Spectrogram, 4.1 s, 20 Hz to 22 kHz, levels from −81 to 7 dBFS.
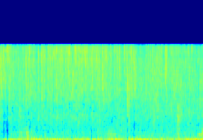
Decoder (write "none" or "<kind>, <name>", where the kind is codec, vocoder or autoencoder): vocoder, Vocos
